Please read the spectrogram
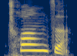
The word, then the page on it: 窗子: chuāng zi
